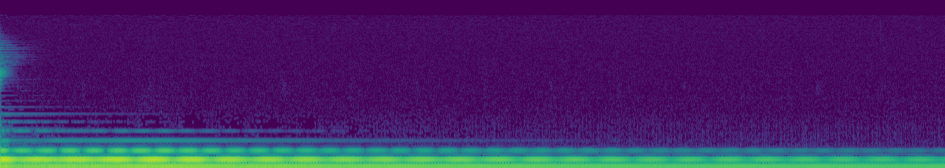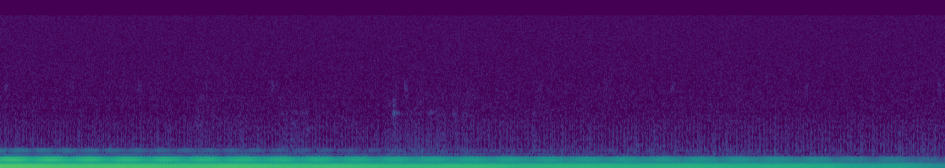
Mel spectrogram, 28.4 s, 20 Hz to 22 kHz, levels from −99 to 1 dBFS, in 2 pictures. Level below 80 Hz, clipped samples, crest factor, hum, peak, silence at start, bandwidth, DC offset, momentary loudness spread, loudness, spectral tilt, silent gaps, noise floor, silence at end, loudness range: -26 dBFS; under 0.1%; 18 dB; none; -4 dBFS; 0 s; 4.4 kHz; under 0.1%; 25 LU; -22 LUFS; -11.5 dB/octave; none; -51 dBFS; 0.6 s; 25 LU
